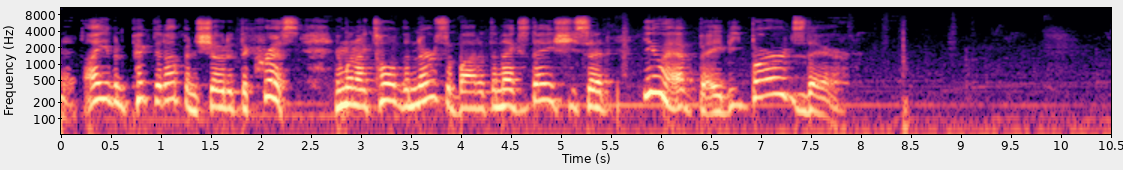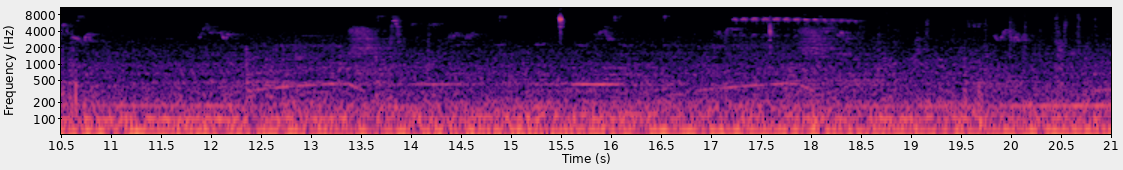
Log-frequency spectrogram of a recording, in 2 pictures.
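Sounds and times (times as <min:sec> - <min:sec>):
steady low hum: 0:00.0 - 0:21.0
low rising and falling bird calls: 0:01.0 - 0:21.0
bird trill: 0:11.8 - 0:18.6.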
